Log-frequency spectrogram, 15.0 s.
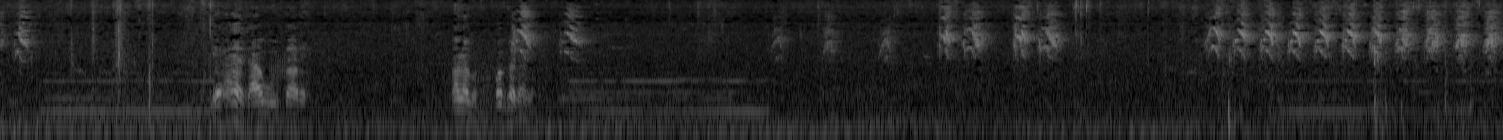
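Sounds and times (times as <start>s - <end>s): small birds chirping: 0.0s - 1.5s, 3.8s - 15.0s.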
